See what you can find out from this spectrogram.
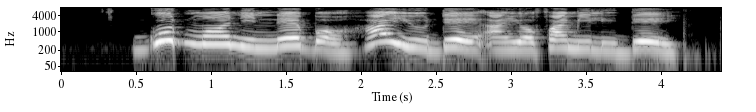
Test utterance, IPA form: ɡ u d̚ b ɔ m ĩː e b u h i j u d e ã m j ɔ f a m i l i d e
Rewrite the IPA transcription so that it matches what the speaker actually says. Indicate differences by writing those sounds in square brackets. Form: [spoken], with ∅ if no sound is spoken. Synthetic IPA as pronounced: ɡ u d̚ [m] ɔ [n] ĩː e b [ɔ] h [a] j u d e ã [n] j ɔ f a m i l i d e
